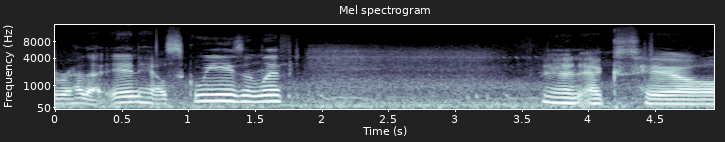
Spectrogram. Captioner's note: takes deep breath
